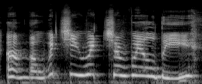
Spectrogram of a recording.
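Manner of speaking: high witch voice through laughter. Acted. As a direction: giggle through the witch intro.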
